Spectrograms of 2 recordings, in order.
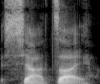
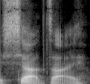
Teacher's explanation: If we look up the word for download in Chinese in an official dictionary, it will say 下载 with 2 fourth tones, but this pronunciation is very rare and most people say 下载 with a third tone on the second syllable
